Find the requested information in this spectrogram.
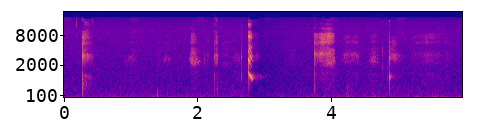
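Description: Several short, sharp catching sounds at irregular intervals over quiet breathing, fitting hiccups.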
